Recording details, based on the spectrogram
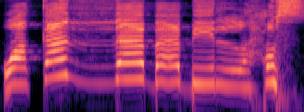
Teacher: Ada lam sukun, tidak boleh dipantulkan. Wa kadzababil hus, enggak boleh bil hus.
